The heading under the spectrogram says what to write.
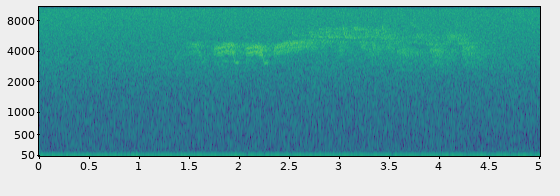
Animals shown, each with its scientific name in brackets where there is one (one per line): Ovenbird (Seiurus aurocapilla)
Black-throated Blue Warbler (Setophaga caerulescens)
Chestnut-sided Warbler (Setophaga pensylvanica)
